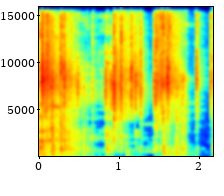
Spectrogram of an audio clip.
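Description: A few irregular light clicks and rustles from hands handling a sewing machine and its thread while threading it.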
